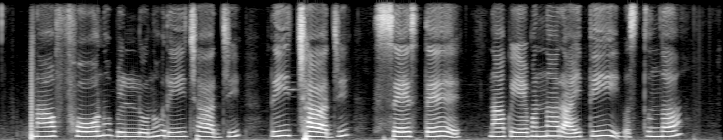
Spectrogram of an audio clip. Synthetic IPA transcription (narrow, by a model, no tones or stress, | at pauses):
naːpʰoːnbiɭːunuɾiːt͡ʃaːɾd͡ʒi | ɾiːt͡ʃaːɾd͡ʒ | seːst̪eː | naːkueːmɐnːaɾaːjit̪iʋɐst̪und̪aː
